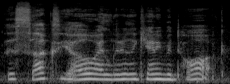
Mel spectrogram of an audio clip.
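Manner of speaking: soft, half-whispered talk through loose temporary teeth; keeping the voice down, mouth sore after surgery; hushed, barely talking. Real, not acted. Teeth falling out, can barely talk.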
